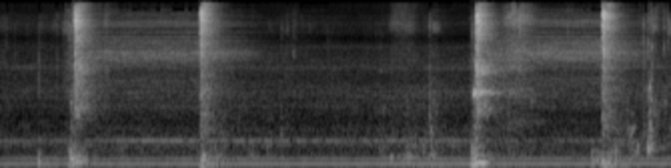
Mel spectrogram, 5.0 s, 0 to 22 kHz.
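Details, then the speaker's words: DIY emergency automatic ambu-bag ventilator (version 5): with PEEP/emergency vent water column reduced, overpressure immediately vents through the water column, producing a short bubbling gurgle about once a second over a steady low hum; normal pressure relief, max about 30 cm water. "you go so overpressure it in the system immediately vents out anything over the centimeters of water that we got in there will immediately vent out"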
